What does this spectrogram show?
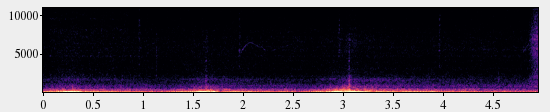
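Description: Audi RS3's turbocharged five-cylinder engine with a Supersprint full exhaust (downpipe, metallic cat, centre and rear sections), revved in three quick blips while parked and falling back toward idle between them, heard from inside the cabin.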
